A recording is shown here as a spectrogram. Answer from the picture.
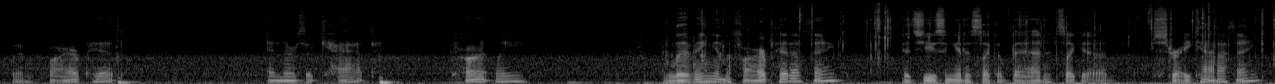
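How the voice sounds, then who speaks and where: Soft-spoken and very deep in pitch, a man talks at a fairly slow pace with long, frequent pauses and very wide pitch swings. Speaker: card-opening video creator. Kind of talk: ASMR card opening. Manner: quiet, soft-spoken.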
